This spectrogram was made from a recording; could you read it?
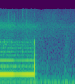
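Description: A telephone ringing tone on an outgoing call placed from a studio about the new Subaru Forester: one steady, mid-pitched electronic burst lasting about half a second, fairly loud, then cut off abruptly into near silence. No one speaks.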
